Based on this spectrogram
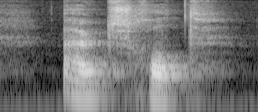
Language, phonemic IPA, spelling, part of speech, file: Dutch, /ˈœy̯t.sxɔt/, uitschot, noun, Nl-uitschot.ogg
- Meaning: dregs of society; scum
